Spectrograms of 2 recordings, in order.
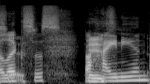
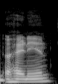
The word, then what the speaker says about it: Ohanian: Alexis Ohanian. – Ohanian.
